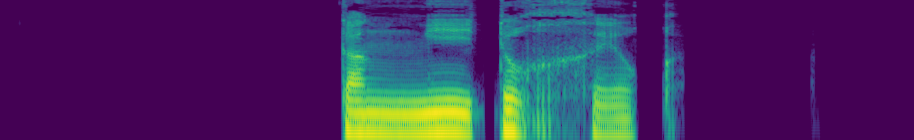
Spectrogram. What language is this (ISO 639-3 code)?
esu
